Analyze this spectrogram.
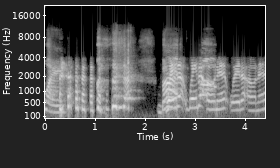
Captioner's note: laughs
